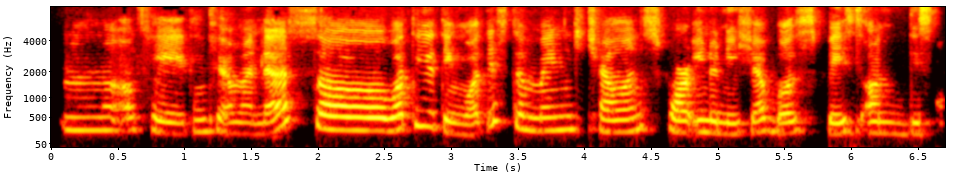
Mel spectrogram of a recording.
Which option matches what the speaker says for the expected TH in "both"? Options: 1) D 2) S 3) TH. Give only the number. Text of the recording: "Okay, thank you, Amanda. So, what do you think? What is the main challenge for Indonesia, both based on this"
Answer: 2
